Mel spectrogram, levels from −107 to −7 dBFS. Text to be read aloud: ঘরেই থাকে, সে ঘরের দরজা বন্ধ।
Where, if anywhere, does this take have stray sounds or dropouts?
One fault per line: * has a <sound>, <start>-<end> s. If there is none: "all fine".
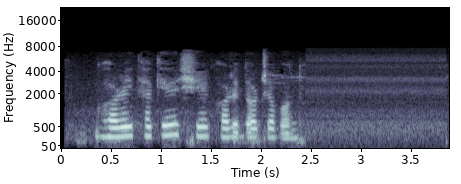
all fine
